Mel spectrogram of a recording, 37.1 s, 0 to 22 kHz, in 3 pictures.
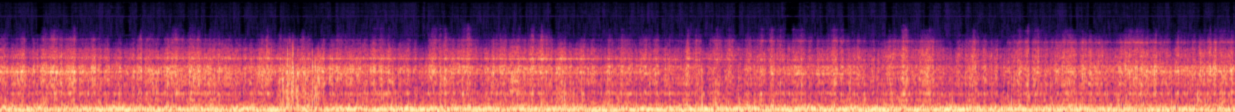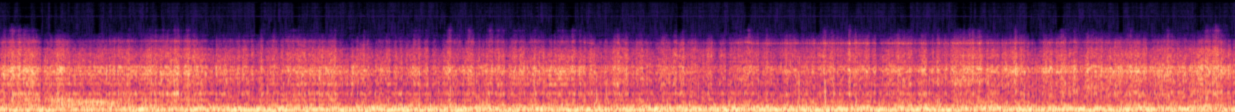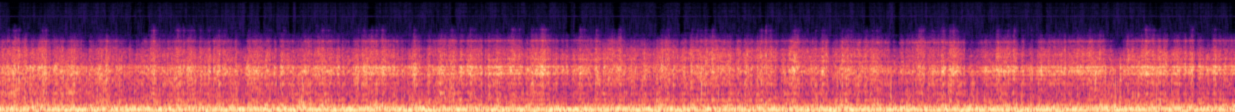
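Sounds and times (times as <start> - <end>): wind buffeting microphone: 0.0 - 37.0
motorcycle engine cruising: 10.3 - 15.1.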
